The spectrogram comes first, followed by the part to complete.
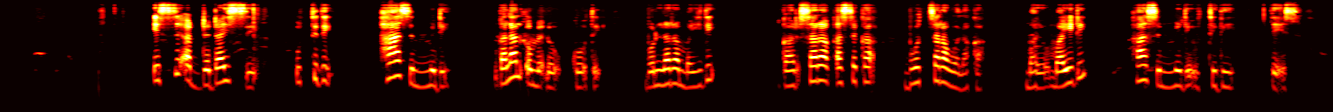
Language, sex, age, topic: Gamo, female, 25-35, government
